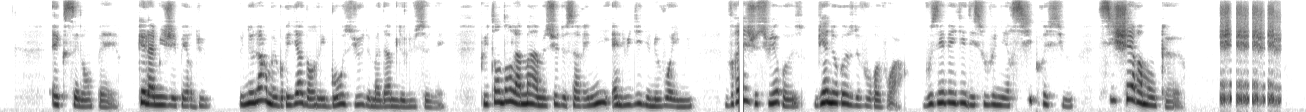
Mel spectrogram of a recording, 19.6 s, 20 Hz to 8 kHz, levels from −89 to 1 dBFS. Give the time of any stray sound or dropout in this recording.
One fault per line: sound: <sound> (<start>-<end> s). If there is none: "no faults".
sound: dropout (11.1-11.1 s)
sound: laugh (18.3-19.2 s)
